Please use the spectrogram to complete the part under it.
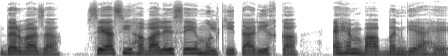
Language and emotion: Urdu, neutral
